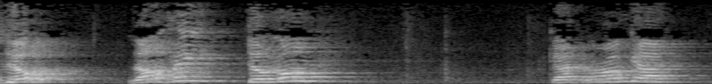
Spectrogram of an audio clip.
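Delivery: emphatic denial. Acted. Peter to the bystander, loud emphatic denial. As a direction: shut it down hard.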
